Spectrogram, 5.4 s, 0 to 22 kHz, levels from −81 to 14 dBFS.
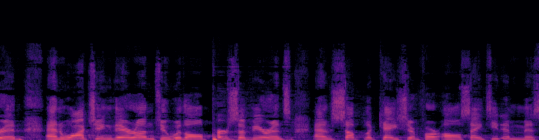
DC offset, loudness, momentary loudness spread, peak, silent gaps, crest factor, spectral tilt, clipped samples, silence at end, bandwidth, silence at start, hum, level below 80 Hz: under 0.1%; -30 LUFS; 7 LU; -14 dBFS; none; 16 dB; -4 dB/octave; under 0.1%; 0 s; 15.5 kHz; 0 s; none; -70 dBFS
